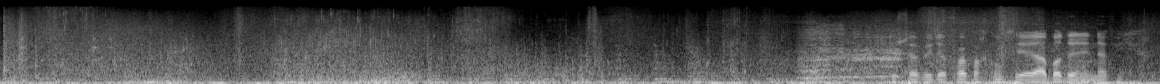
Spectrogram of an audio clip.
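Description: Ocean waves surge and crash against a wooden ship.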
